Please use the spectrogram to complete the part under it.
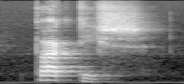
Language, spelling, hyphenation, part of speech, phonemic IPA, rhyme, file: Dutch, praktisch, prak‧tisch, adjective / adverb, /ˈprɑk.tis/, -ɑktis, Nl-praktisch.ogg
- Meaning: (adjective) practical; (adverb) practically, virtually (almost always)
